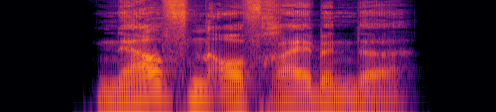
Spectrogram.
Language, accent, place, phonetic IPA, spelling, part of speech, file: German, Germany, Berlin, [ˈnɛʁfn̩ˌʔaʊ̯fʁaɪ̯bn̩də], nervenaufreibende, adjective, De-nervenaufreibende.ogg
- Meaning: inflection of nervenaufreibend: 1. strong/mixed nominative/accusative feminine singular 2. strong nominative/accusative plural 3. weak nominative all-gender singular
